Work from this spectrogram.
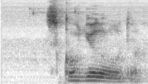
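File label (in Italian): "separato", Italian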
